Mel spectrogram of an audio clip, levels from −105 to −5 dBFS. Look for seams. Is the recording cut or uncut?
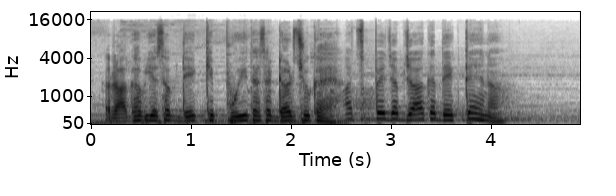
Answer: cut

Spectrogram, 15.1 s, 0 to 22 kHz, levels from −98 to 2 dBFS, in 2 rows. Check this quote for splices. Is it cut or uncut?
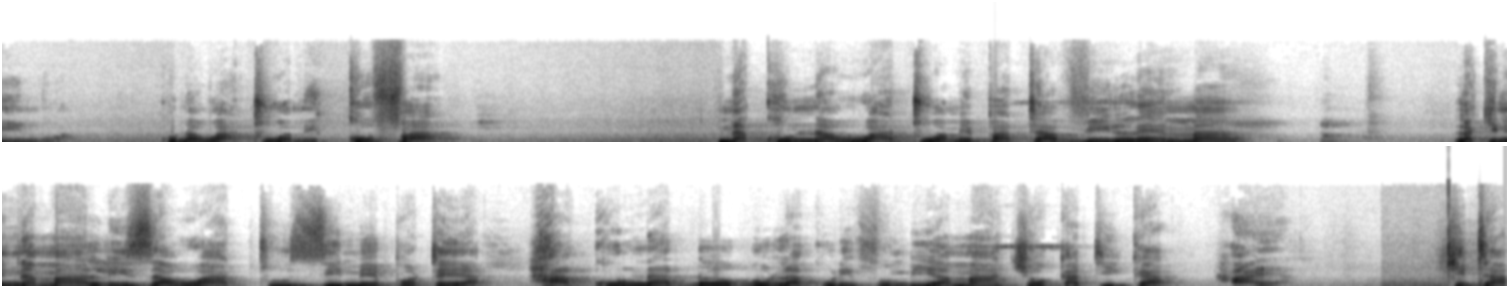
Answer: uncut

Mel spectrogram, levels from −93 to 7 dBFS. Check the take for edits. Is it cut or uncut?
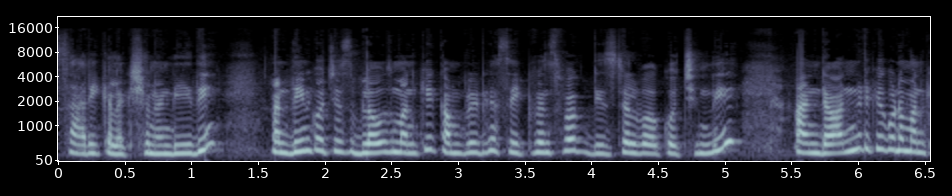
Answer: uncut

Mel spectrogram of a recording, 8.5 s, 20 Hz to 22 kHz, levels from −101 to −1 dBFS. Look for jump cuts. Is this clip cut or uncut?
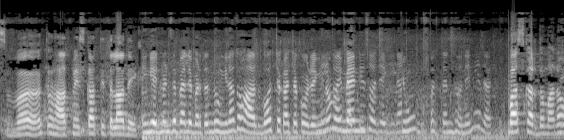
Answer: cut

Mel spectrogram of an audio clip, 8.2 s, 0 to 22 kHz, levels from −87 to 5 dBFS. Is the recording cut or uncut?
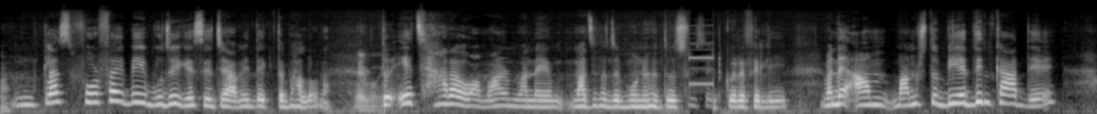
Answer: cut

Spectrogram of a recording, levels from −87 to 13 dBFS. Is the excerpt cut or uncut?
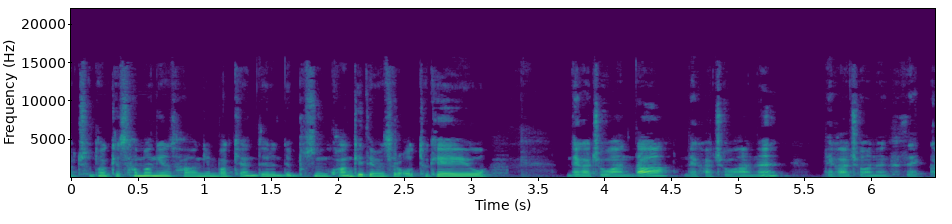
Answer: cut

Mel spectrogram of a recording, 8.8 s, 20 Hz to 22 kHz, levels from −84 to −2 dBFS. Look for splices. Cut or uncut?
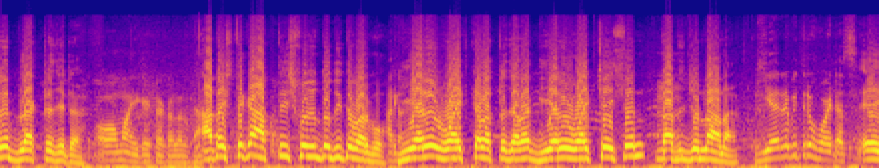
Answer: cut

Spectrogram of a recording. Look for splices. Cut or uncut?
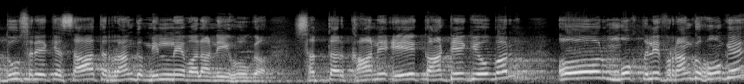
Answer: uncut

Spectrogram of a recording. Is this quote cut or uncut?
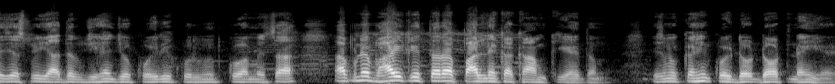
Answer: uncut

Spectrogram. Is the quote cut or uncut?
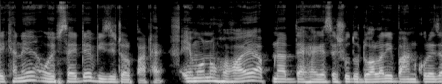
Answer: cut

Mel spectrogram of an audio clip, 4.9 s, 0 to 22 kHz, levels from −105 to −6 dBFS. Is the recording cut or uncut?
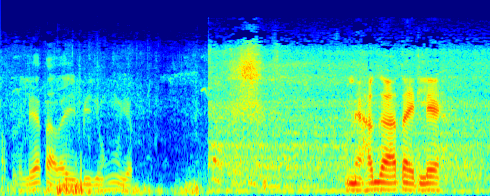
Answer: cut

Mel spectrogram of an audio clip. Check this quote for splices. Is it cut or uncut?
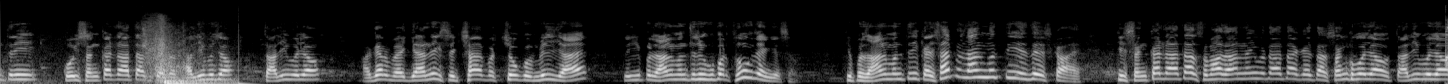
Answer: uncut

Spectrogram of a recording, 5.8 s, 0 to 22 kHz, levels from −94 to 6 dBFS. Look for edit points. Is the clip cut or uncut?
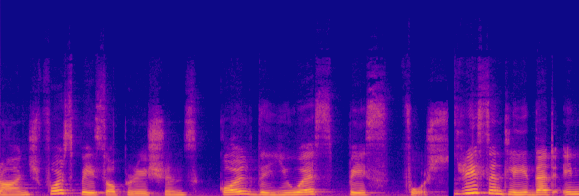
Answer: cut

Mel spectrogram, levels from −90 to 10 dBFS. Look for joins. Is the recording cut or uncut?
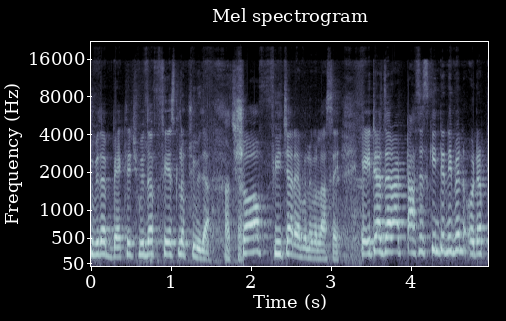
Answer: uncut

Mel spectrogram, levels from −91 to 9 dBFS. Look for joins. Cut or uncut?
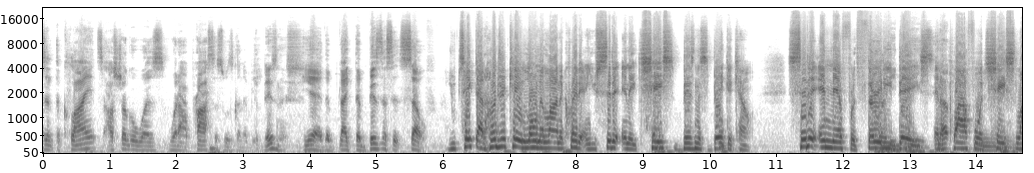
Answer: cut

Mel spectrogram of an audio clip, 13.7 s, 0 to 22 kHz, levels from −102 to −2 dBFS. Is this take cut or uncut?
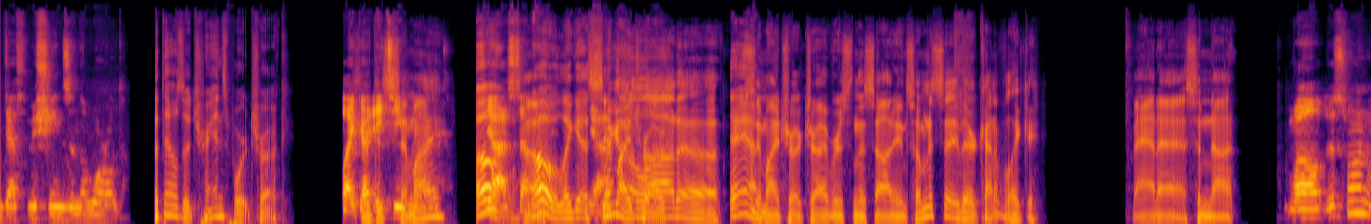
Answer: cut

